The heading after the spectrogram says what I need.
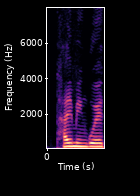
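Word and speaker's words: タイミング: 한국 사람은 영어 원래 소리에 근접하게 타이밍이라고 하지만 일본인의 표준 발음은 타이밍구입니다. 타이밍은 어떤 일을 할 때 가장 좋은 시기나 효과가 가장 크게 나타나는 시의적절한 순간을 뜻합니다. 일본에서 C19 감염증 확산이 날이 갈수록 심해지면서 타이밍구의 둔감한 정치 지도자라는 낙인이 스가 총리에게 찍히고 있습니다.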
